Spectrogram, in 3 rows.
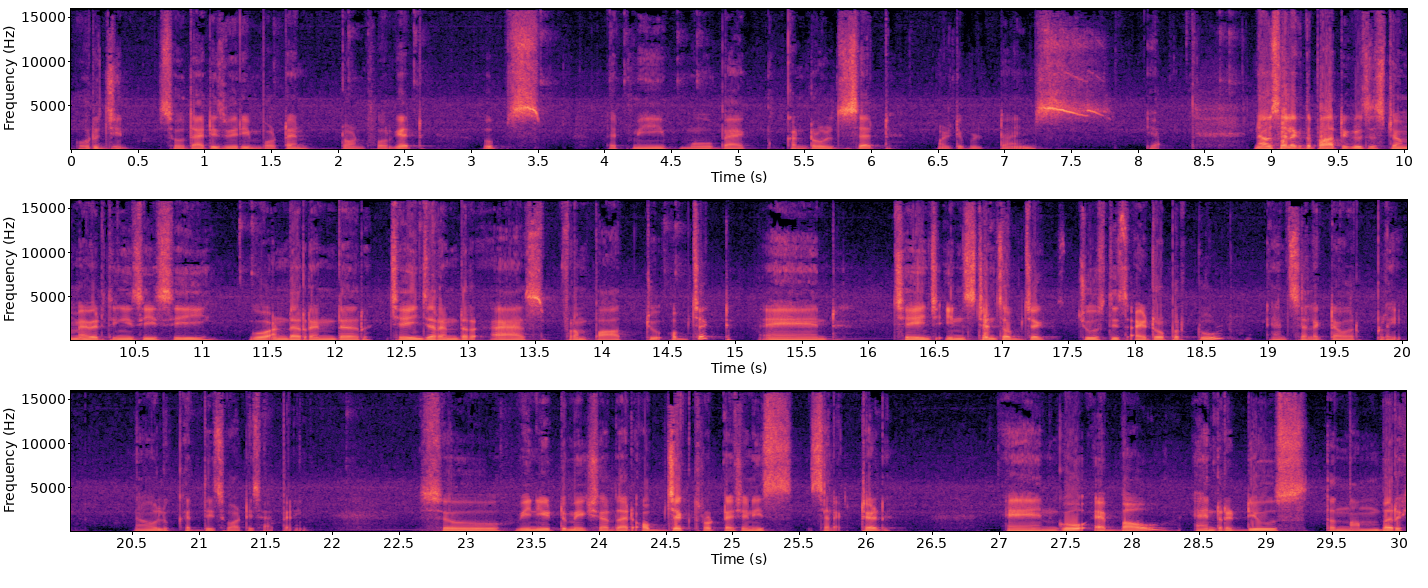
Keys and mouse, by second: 1.8 click, 2.6 ctrl+z, 3.2 click, 3.9 click, 4.3 click, 5.3 ctrl+z, 5.7 ctrl+z, 6.0 ctrl+z, 6.3 ctrl+z, 6.8 ctrl+z, 11.0 click, 12.5-14.3 drag, 16.7 click, 18.8 click, 28.4-29.7 drag.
